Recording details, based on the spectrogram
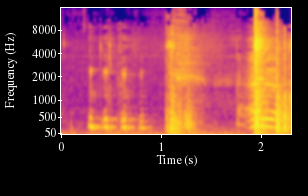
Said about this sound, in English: that's that's the sound of that thing dropping into the table.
